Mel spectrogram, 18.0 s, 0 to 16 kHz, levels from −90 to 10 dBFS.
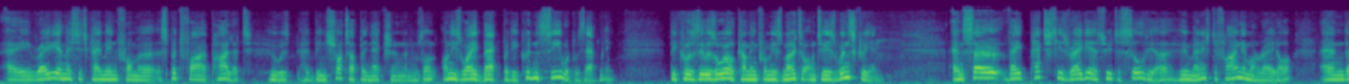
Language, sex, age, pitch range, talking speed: English, male, 60-79, 135-165 Hz, 195 wpm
